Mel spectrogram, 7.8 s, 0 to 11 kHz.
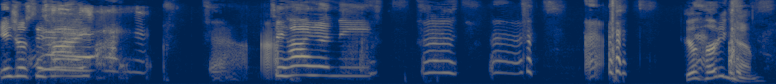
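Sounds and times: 
speech: 0:00.0 - 0:01.3, 0:02.1 - 0:07.7
baby boy crying: 0:00.2 - 0:03.1, 0:04.2 - 0:06.4.

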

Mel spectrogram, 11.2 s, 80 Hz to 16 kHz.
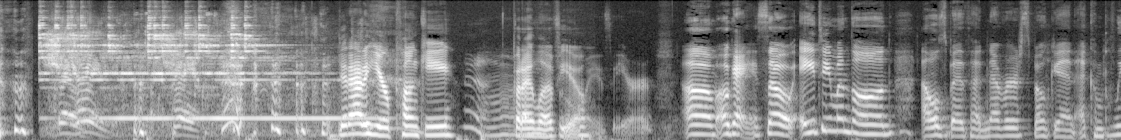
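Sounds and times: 
bell struck and ringing: 0:00.4 - 0:04.2
speech: 0:02.7 - 0:04.6, 0:05.2 - 0:06.0, 0:06.8 - 0:11.2.

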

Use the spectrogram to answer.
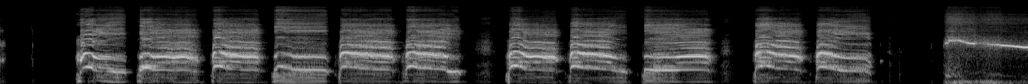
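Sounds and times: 
harsh crow caws made on a hunting call imitating a crow fight: 0:00.8 - 0:08.8.

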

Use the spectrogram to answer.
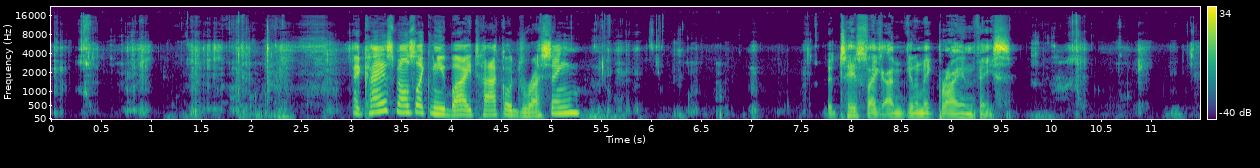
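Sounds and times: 
crunching large ridged taco-seasoned chips being bitten and chewed: 0:00.0 - 0:03.7, 0:05.4 - 0:08.1, 0:09.8 - 0:11.4
speech: 0:03.0 - 0:05.5, 0:07.8 - 0:09.7.

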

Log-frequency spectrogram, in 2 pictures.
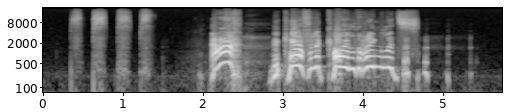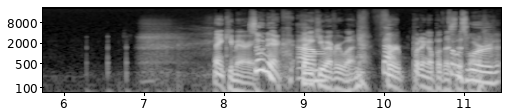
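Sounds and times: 
spray bottle being pumped: 0:00.4 - 0:01.4
speech: 0:02.8 - 0:04.9, 0:07.9 - 0:11.4.

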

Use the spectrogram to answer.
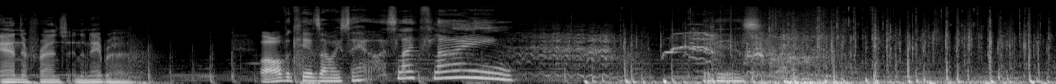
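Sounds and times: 
speech: 0:00.0 - 0:01.6, 0:02.6 - 0:06.1, 0:07.0 - 0:08.3
horse hooves clip-clopping on a hard surface: 0:05.4 - 0:10.5.

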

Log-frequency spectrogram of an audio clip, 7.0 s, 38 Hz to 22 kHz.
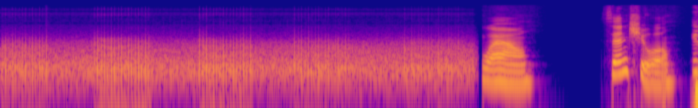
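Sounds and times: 
Gulf corvina fish mating call: 0:00.0 - 0:04.8
speech: 0:04.8 - 0:05.4, 0:06.0 - 0:06.9.

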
